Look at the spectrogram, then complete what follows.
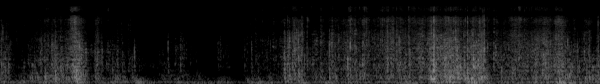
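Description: Brown paper takeout bag crinkling and rustling as it is handled and a wrapped food item is pushed into it. The crinkling grows louder about halfway through.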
